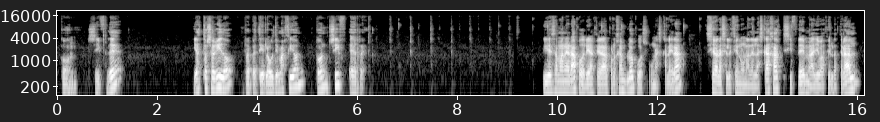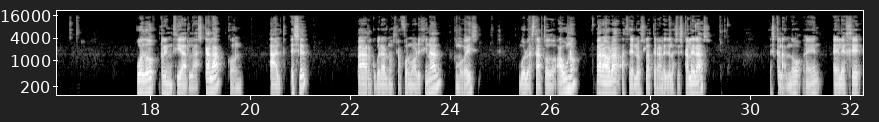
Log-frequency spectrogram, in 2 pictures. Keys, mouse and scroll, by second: 1.0 shift+d, 6.3-9.1 typing, 9.5 middle click, 9.9 scroll down 2, 10.3 alt+a, 10.4 middle click, 11.2 shift+middle click, 12.2 middle click, 12.8 click, 12.9 click, 14.5 shift+d, 21.1 alt+s, 26.7 g, 28.7 s.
